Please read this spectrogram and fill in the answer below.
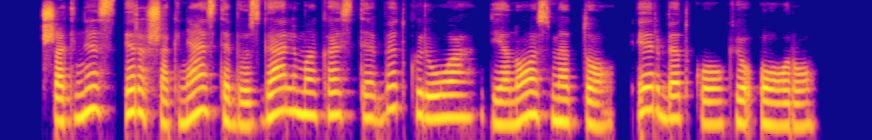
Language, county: Lithuanian, Telšiai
